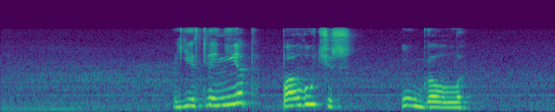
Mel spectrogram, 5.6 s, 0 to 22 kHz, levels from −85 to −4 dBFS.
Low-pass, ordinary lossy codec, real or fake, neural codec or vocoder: none; none; real; none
